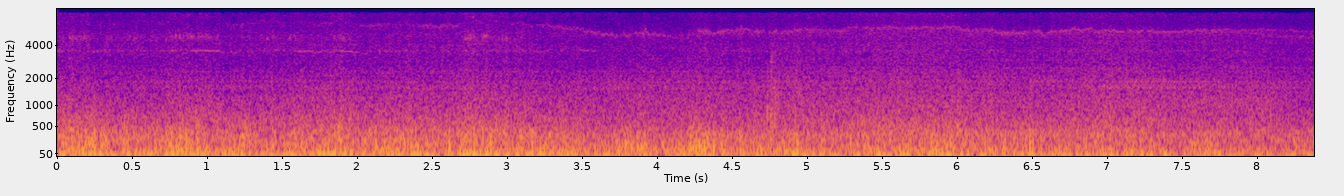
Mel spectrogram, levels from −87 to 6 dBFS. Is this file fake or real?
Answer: real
